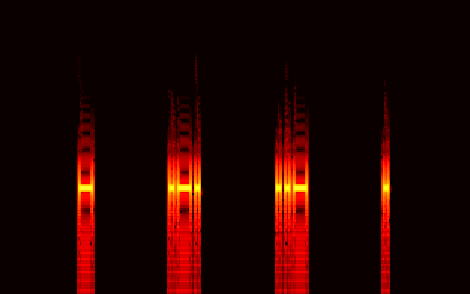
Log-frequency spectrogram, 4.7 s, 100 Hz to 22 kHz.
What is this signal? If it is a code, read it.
Morse code, heard as a keyed tone, about 28 wpm, spaced as for 10 wpm, 700 Hz. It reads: TRUE
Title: 6x Character Spacing - Top 500 Words - 28wpm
